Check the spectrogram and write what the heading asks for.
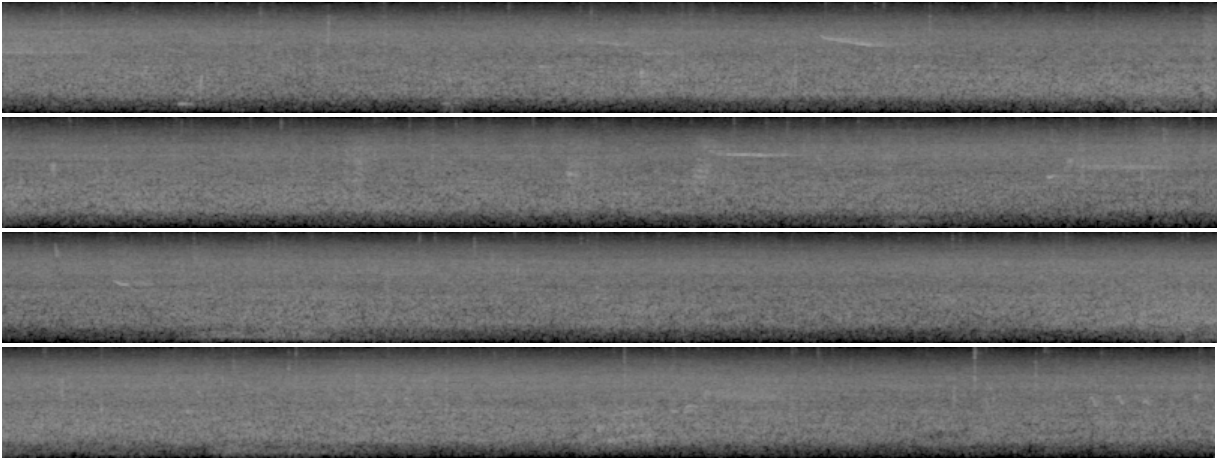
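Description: Steady rain falling on leaves and water, an even hiss, with a few short bird chirps scattered through it.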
